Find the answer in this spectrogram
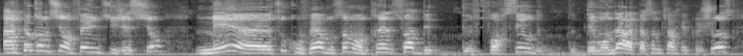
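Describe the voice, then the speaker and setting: Lively high-voiced man teaching English. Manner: explains slowly, repeats English example sentences with emphasis. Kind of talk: recorded language lesson.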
